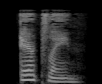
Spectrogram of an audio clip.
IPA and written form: ˈerpleɪn (airplane)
